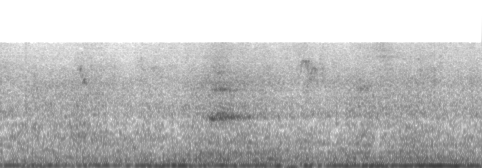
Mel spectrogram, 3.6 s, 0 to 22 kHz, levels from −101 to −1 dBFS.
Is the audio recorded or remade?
remade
